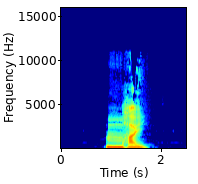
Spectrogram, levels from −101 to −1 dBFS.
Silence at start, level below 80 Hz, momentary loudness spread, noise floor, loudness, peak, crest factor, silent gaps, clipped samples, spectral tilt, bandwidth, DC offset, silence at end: 0.9 s; -42 dBFS; 10 LU; under -90 dBFS; -24 LUFS; -4 dBFS; 24 dB; none; under 0.1%; -7 dB/octave; 9.6 kHz; under 0.1%; 0.8 s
